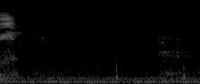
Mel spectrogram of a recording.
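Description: A near-silent pause after a man's voice trails off, with faint room hiss, a soft tick about a second in and a faint scratchy rustle near the end.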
